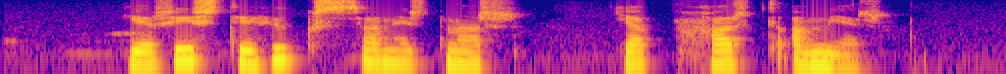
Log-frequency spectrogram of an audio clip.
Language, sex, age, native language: Icelandic, female, 30-39, Portuguese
